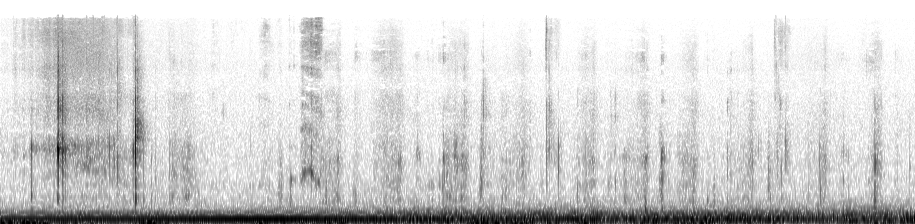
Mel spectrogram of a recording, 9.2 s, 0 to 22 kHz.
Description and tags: biting into apple
the sound of me biting into a red-delicious apple. recorded with a SONY linear PCM recorder in a professional recording studio. recorder was placed on stand several inches away from mouth.
aip09, apple, bite, crunchy, food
